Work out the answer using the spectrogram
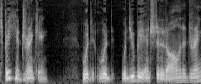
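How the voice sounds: Putting on a nasal character voice, a man talks at a fairly quick pace in a medium pitch with lively intonation.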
